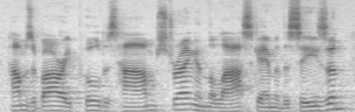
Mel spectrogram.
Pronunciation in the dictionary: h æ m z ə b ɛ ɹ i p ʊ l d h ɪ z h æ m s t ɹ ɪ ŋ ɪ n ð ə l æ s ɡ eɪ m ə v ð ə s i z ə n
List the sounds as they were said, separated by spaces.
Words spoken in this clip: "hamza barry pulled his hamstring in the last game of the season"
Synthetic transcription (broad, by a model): h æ m z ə b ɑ ɹ i p ʊ l d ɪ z h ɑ m s t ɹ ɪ ŋ ɪ n ð ə l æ s ɡ eɪ m ə v ð ə s i z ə n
